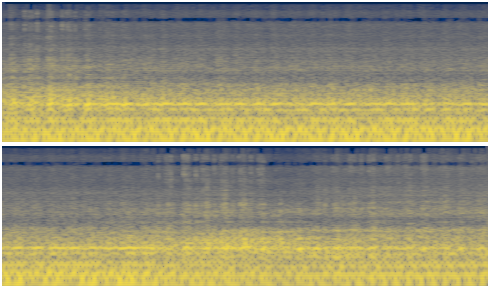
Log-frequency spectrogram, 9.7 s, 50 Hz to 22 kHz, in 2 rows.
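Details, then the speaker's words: Freshly built dirt-track race V8 at break-in fast idle of 2000–2500 rpm to heat it and seat the bearings: an even, steady rumble with no knocks or misses. Normal running. "we gotta let it break in so we gotta run it like 2 000 2500 rpm for a while let it get heat in it break those bearings in"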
